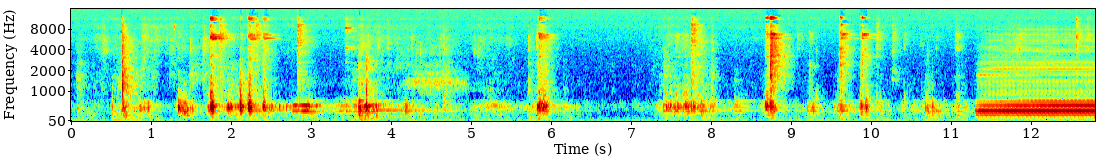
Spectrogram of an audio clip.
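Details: Simulated full bony extraction of tooth #17 on a typodont molar embedded in gypsum with a 266AMC surgical handpiece; scattered taps and scraping, then a steady motor whine as the handpiece starts up; surgical handpiece drilling.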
